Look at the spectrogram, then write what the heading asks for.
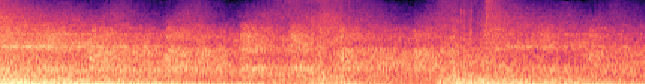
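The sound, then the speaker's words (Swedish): A loud, dense action scene playing on a cinema screen: booming gunfire and blasts over a heavy, continuous low rumble and swelling music, briefly dipping before surging back even louder. “På bioduken utspelar sig en actionscen. Skott avlossas och musiken stegrar.”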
